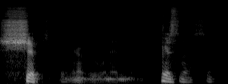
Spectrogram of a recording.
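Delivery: disdainful muttering. Voicing a character complaining about ships: disdainful muttering under breath. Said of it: "starts muttering about ships under his breath".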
